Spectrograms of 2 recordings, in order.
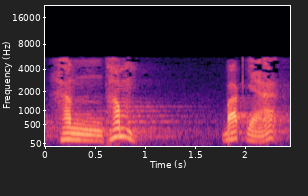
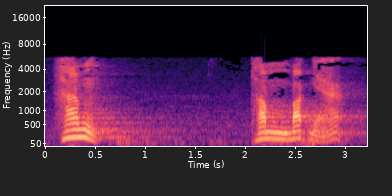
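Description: First: The break falls after the second word. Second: The break falls after the first word. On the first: Prajna is practiced deeply. "Cái câu thứ nhất" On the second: The prajna practiced is itself profound. "Lối dịch thuật thứ hai với nhịp ngắt câu là"

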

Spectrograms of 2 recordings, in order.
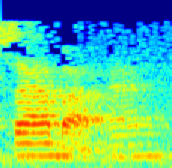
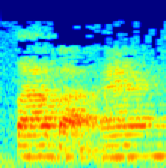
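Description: First: The first word begins with an s sound. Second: The first word begins with a t sound. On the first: The speaker calls it right. "mình đọc theo người Bắc là sa bà là đúng" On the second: The speaker calls it wrong. "mình đọc ta bà là nó hơi cạn chữ"

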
